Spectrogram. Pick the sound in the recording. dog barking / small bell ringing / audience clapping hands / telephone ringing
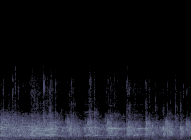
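audience clapping hands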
